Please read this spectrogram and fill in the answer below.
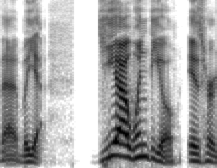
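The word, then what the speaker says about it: Kiawentiio: Oh yeah, someone told me her name is not Kia Wendio. It's like something. It's like a G sound. Like, it's Gia Wendio, like Gia Wendio.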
